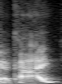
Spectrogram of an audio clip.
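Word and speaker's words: açaí: thing we found was asai or aai I guess depending on um I'm I'm not sure how Texans pronounce assai I say asai but I think some people say aai um these aai berries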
